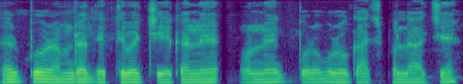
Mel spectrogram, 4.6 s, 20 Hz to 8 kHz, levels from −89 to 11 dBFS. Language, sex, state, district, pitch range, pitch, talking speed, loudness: Bengali, male, Assam, Hailakandi, 105-110 Hz, 105 Hz, 130 wpm, -17 LUFS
